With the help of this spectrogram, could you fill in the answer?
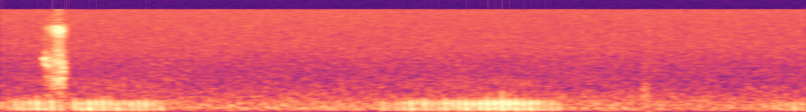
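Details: Pet cat Toby, hunting a mouse at night, filmed on a phone; two steady low purr phrases of under a second each, separated by a quiet pause, with one sharp click at the start.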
